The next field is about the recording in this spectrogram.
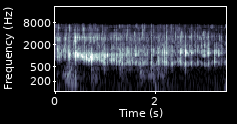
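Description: Coffee pours steadily into a cup from a new gizmo in one long, continuous stream, a bright splashing trickle that runs unbroken for a few seconds with no voices.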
